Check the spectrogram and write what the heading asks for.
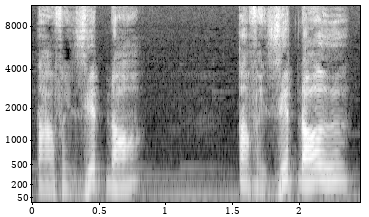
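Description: Man doing a possessed, murderous young woman for a storybook: repetitive, frantic, husky. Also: medium pitch, sing-song, moderate pace, soft background music. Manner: repeats herself in a frantic mutter.

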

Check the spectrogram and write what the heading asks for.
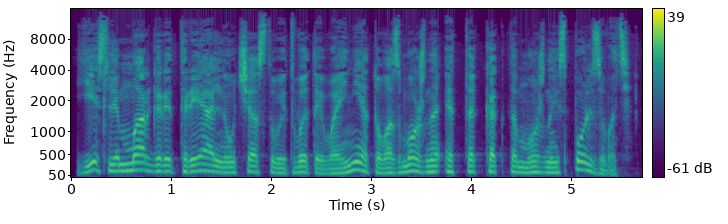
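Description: A man reading a first-person adventure audiobook with steady dramatic storytelling. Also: medium pitch, normal speed, no room sound, clean studio sound. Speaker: audiobook narrator.

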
